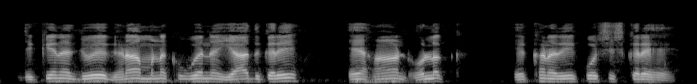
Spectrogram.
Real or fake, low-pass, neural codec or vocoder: real; 7.2 kHz; none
